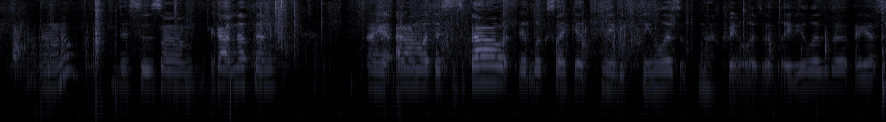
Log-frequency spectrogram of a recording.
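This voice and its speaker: Noticeable background noise surrounds the speech. A woman talks fairly quickly. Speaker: ASMR creator. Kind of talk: casual rambling talk to camera.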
